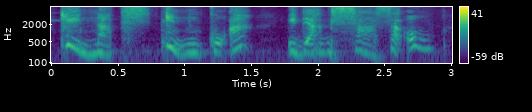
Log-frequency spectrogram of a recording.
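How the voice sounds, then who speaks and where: High, animated cheeky young housemaid played by a woman. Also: slow pace, breathy edge, full character voice. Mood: cheeky, insistent. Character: cheeky chatty young housemaid, evasive with her madam. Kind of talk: radio drama acting.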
